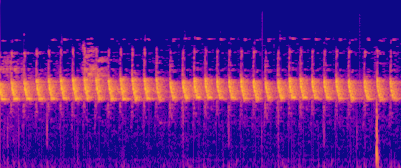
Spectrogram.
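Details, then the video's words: Sooty-headed bulbul, a tutor recording for training cage birds, giving a long rapid, evenly spaced series of short high chip notes at a steady pitch, with a faint low hum underneath. "masteran burung kastem agarcepat bukor"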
